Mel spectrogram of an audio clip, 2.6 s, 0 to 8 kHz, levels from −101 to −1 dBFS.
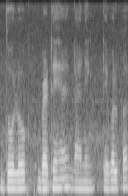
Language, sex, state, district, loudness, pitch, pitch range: Hindi, male, Chhattisgarh, Raipur, -19 LUFS, 125 Hz, 125-135 Hz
